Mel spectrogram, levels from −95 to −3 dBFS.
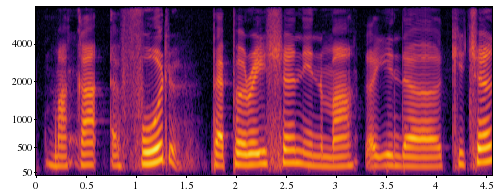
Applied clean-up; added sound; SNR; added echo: none; none; none; none.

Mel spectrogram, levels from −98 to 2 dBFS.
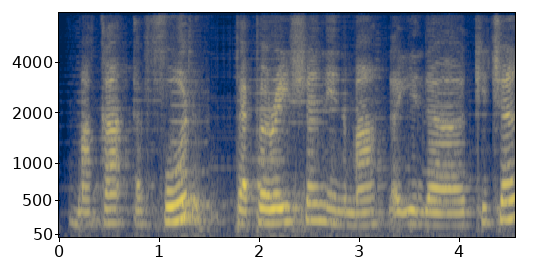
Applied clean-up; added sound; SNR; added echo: neural separator model SepFormer DNS4.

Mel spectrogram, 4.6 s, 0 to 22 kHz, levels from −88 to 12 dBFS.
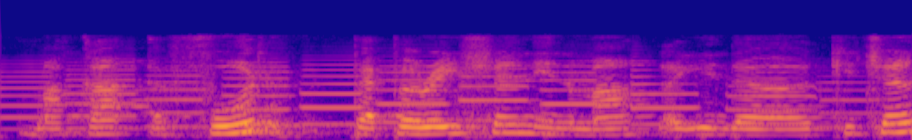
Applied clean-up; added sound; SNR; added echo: none; Trumpet; 13 dB; reverberation time 0.8 s.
